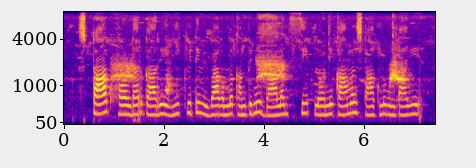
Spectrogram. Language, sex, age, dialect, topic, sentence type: Telugu, female, 25-30, Southern, banking, statement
